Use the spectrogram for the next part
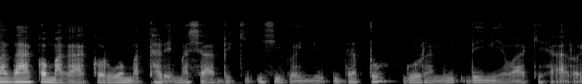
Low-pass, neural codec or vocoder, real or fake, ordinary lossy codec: none; none; real; none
